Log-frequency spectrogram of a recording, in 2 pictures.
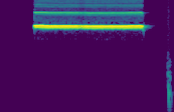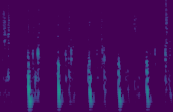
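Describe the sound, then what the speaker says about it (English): A sharp, loud whistle blast lasts about a second and a half on a football field, followed by a series of light, uneven footsteps or hoof-like clops. "you're pretty good with a whistle"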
